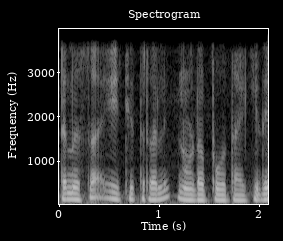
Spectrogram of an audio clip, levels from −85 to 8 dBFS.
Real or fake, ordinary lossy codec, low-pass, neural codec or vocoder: real; none; 3.6 kHz; none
